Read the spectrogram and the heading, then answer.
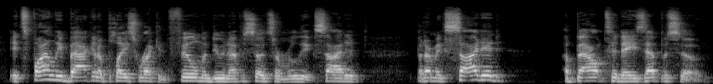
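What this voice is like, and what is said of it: Voice still off after laryngitis. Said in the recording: “I completely lost my voice. My voice was shot. ... my voice is kind of off this week”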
